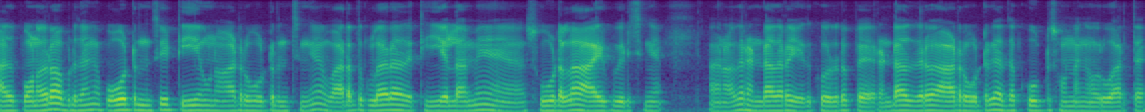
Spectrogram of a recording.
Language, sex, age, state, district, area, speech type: Tamil, male, 18-30, Tamil Nadu, Tiruppur, rural, spontaneous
